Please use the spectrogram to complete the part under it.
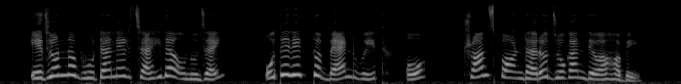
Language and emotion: Bengali, neutral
